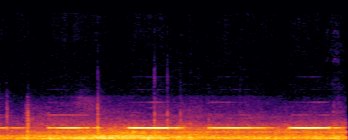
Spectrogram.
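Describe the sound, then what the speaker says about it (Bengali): A Toyota Harrier's power tailgate opens to a repeating electronic warning beep: four evenly spaced, sustained tones over a soft low background rumble, with no voices. "এটা কিন্তু ব্যাকডালা পাওয়ার। সো আমরা একটু ব্যাকডালাটা ওপেন করে দেখি।"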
